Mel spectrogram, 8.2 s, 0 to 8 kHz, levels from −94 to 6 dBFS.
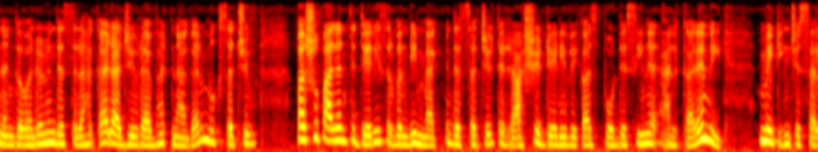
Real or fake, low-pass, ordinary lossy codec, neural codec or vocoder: fake; 7.2 kHz; none; codec, 16 kHz, 4 kbps, FunCodec, trained on LibriTTS, 50 frames a second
